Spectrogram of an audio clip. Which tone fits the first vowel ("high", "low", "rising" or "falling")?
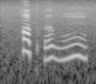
falling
